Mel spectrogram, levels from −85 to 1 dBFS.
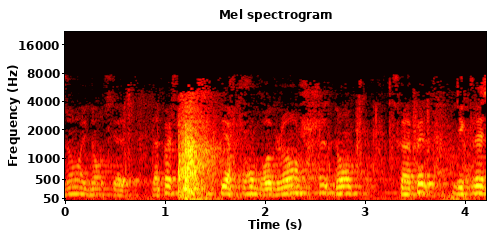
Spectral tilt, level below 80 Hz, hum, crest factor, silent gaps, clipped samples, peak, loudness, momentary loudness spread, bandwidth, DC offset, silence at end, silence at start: -5.5 dB/octave; -42 dBFS; none; 24 dB; none; under 0.1%; 0 dBFS; -24 LUFS; 14 LU; 8 kHz; under 0.1%; 0 s; 0 s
